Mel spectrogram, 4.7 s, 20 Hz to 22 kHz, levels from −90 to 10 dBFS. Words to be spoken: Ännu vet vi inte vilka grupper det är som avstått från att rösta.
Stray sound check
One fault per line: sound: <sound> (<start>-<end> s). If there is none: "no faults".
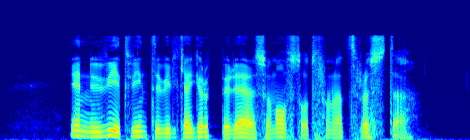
no faults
